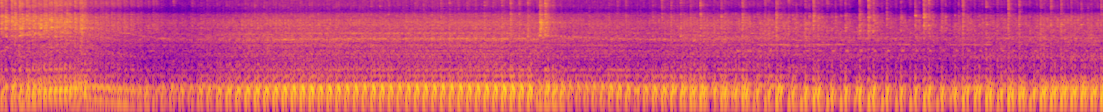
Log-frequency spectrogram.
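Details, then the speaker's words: Kawasaki FH series V-twin engine, single barrel carburetor, previously rough at idle: engine restarted and screw slowly turned out until it smooths out, giving a steady, even low thump that briefly rises in speed and settles back. "and then what you're gonna want to do is fire up your engine again and then slowly keep turning this out until your engine smooths out"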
